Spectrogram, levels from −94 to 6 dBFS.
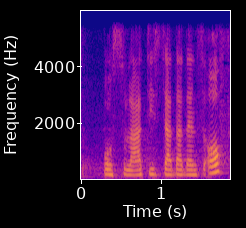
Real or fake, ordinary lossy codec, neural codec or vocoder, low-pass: fake; none; codec, 16 kHz, 0.4 kbps, LongCat-Audio-Codec; 5.4 kHz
